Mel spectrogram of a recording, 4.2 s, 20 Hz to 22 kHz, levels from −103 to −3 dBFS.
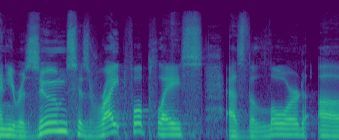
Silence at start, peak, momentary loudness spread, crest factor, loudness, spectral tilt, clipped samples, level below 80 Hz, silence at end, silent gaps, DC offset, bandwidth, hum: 0 s; -18 dBFS; 8 LU; 18 dB; -38 LUFS; -5.5 dB/octave; under 0.1%; -76 dBFS; 0 s; none; under 0.1%; 16.5 kHz; none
